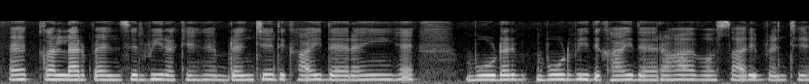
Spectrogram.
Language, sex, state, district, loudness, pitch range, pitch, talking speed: Hindi, female, Bihar, Purnia, -16 LUFS, 210-220 Hz, 215 Hz, 170 wpm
